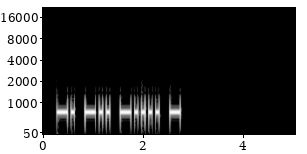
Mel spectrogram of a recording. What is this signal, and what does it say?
Morse code, heard as a keyed tone, about 17 wpm, 700 Hz. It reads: ND6T
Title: USA Call Signs - 4 Characters - Repeated 2x - 17wpm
